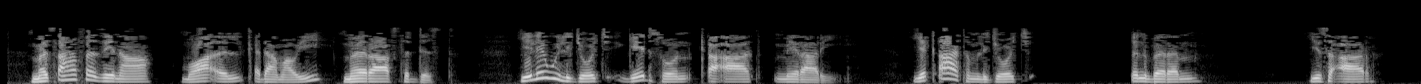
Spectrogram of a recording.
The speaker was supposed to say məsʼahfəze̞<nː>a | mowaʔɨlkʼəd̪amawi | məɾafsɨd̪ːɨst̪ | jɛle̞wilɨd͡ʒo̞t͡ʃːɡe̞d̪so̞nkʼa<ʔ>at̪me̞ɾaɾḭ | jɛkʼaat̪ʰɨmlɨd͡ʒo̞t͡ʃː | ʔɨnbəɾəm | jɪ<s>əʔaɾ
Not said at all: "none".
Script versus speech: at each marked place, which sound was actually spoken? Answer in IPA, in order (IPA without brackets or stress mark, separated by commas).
n, ʔ, s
